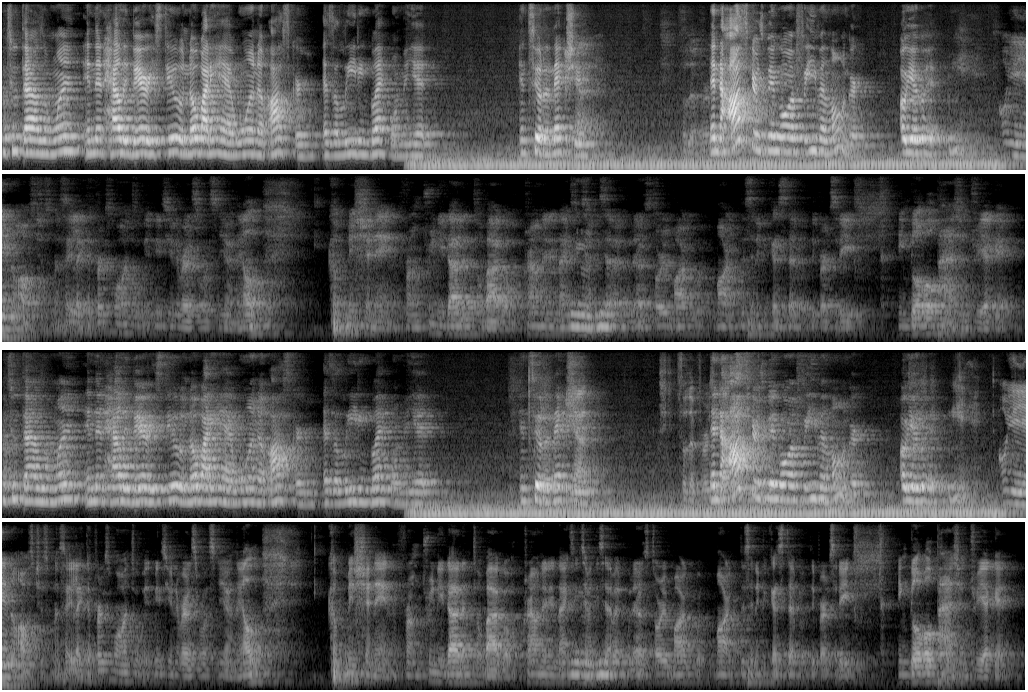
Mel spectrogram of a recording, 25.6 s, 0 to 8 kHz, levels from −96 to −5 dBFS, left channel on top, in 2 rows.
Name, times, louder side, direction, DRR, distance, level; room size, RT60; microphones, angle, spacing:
voice 1, 0.0-5.3 6.5-7.3 8.8-10.8 11.2-12.0 19.9-20.4, left 4 dB, 85° left, 7 dB, 0.7 m, -27 dB
sound 1, 5.0-12.5, equal, 60° left, 1.0 m, -38 dB
voice 2, 6.3-7.3 8.2-9.1 9.6-9.7 11.3-11.6 11.9-16.5 16.9-25.3, right 4 dB, 85° right, 4 dB, 1.0 m, -44 dB
11.0 x 5.2 x 3.3 m, 1.1 s
head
